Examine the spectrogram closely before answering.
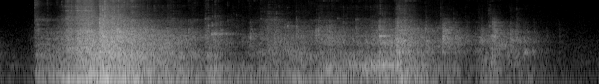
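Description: Overhead sectional garage door being pushed up by hand, its panels rolling up the tracks with a rattling, clanking noise that is loudest about a second in and fades out after about five seconds.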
